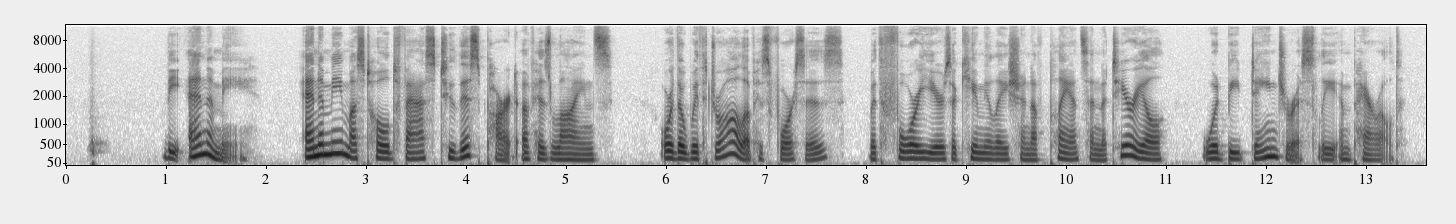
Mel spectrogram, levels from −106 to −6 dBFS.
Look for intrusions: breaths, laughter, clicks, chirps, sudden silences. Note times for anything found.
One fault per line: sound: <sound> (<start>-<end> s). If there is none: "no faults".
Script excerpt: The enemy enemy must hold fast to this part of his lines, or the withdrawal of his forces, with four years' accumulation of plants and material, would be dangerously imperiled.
sound: whoosh (0.2-0.5 s)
